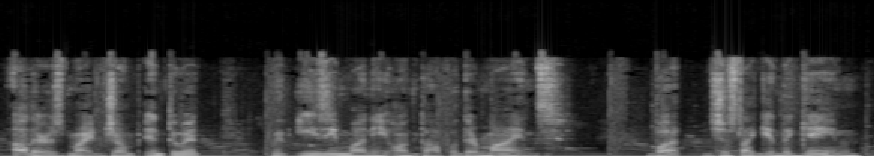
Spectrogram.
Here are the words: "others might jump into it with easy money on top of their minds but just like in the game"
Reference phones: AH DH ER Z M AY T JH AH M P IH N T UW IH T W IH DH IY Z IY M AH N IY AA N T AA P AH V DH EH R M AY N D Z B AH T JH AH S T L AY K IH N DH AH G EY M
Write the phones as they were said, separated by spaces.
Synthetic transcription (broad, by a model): AH DH ER Z M AY T JH AH M P IH N T UW IH T W IH DH IY Z IY M AH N IY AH N T AA P AH V DH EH R M AY N D Z B AH T JH AH S T L AY K IH N DH AH G EY M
